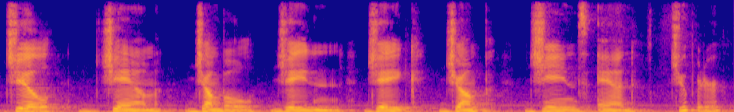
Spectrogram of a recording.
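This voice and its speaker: Reading a picture book aloud at a children's storytime, a woman uses theatrical, deliberate phrasing to engage young listeners. Her voice sits low, with a little hiss or hum in the background.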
